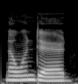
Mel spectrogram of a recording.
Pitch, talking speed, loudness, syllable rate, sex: 190 Hz, 230 wpm, -14 LUFS, 7.6 syllables/s, female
